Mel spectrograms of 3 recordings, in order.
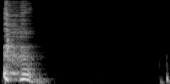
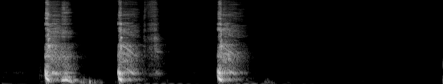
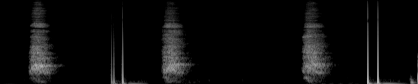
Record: {"cough_length": "1.7 s", "cough_amplitude": 32768, "cough_signal_mean_std_ratio": 0.33, "three_cough_length": "4.4 s", "three_cough_amplitude": 32768, "three_cough_signal_mean_std_ratio": 0.28, "exhalation_length": "4.2 s", "exhalation_amplitude": 20525, "exhalation_signal_mean_std_ratio": 0.33, "survey_phase": "beta (2021-08-13 to 2022-03-07)", "age": "65+", "gender": "Male", "wearing_mask": "No", "symptom_none": true, "smoker_status": "Never smoked", "respiratory_condition_asthma": false, "respiratory_condition_other": false, "recruitment_source": "REACT", "submission_delay": "2 days", "covid_test_result": "Negative", "covid_test_method": "RT-qPCR", "influenza_a_test_result": "Negative", "influenza_b_test_result": "Negative"}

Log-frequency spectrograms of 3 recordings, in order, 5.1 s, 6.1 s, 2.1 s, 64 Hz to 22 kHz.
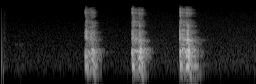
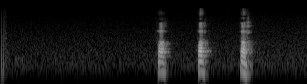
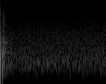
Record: {"three_cough_length": "5.1 s", "three_cough_amplitude": 9862, "three_cough_signal_mean_std_ratio": 0.3, "exhalation_length": "6.1 s", "exhalation_amplitude": 1863, "exhalation_signal_mean_std_ratio": 0.22, "cough_length": "2.1 s", "cough_amplitude": 397, "cough_signal_mean_std_ratio": 0.36, "survey_phase": "beta (2021-08-13 to 2022-03-07)", "age": "45-64", "gender": "Male", "wearing_mask": "No", "symptom_none": true, "smoker_status": "Never smoked", "respiratory_condition_asthma": false, "respiratory_condition_other": false, "recruitment_source": "REACT", "submission_delay": "2 days", "covid_test_result": "Negative", "covid_test_method": "RT-qPCR", "influenza_a_test_result": "Negative", "influenza_b_test_result": "Negative"}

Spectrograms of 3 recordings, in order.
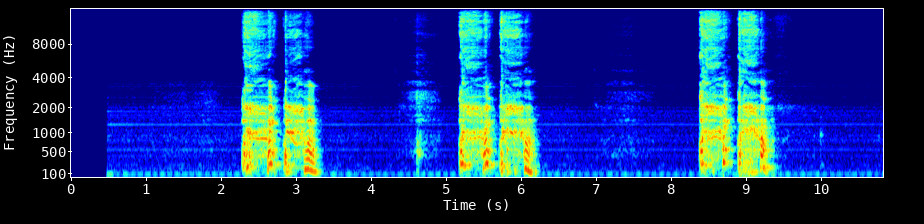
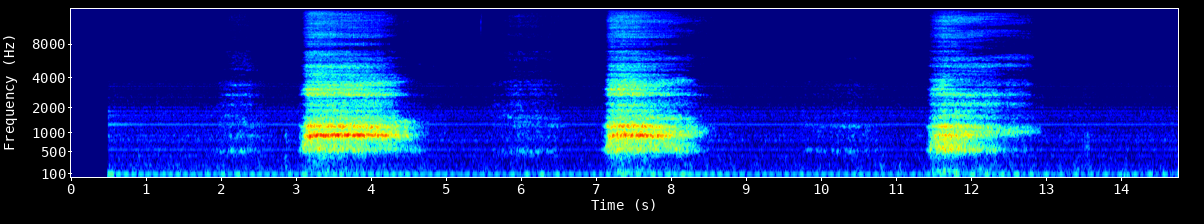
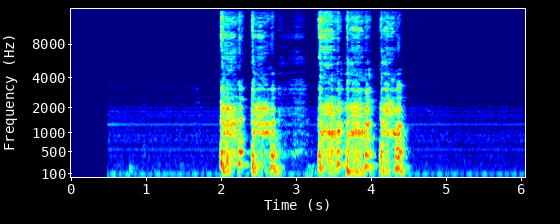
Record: {"three_cough_length": "10.8 s", "three_cough_amplitude": 32767, "three_cough_signal_mean_std_ratio": 0.42, "exhalation_length": "14.8 s", "exhalation_amplitude": 22358, "exhalation_signal_mean_std_ratio": 0.37, "cough_length": "6.1 s", "cough_amplitude": 29459, "cough_signal_mean_std_ratio": 0.45, "survey_phase": "beta (2021-08-13 to 2022-03-07)", "age": "18-44", "gender": "Male", "wearing_mask": "No", "symptom_cough_any": true, "symptom_runny_or_blocked_nose": true, "symptom_abdominal_pain": true, "symptom_diarrhoea": true, "symptom_fatigue": true, "symptom_headache": true, "symptom_change_to_sense_of_smell_or_taste": true, "symptom_other": true, "symptom_onset": "7 days", "smoker_status": "Ex-smoker", "respiratory_condition_asthma": true, "respiratory_condition_other": false, "recruitment_source": "Test and Trace", "submission_delay": "2 days", "covid_test_result": "Positive", "covid_test_method": "RT-qPCR", "covid_ct_value": 18.5, "covid_ct_gene": "ORF1ab gene"}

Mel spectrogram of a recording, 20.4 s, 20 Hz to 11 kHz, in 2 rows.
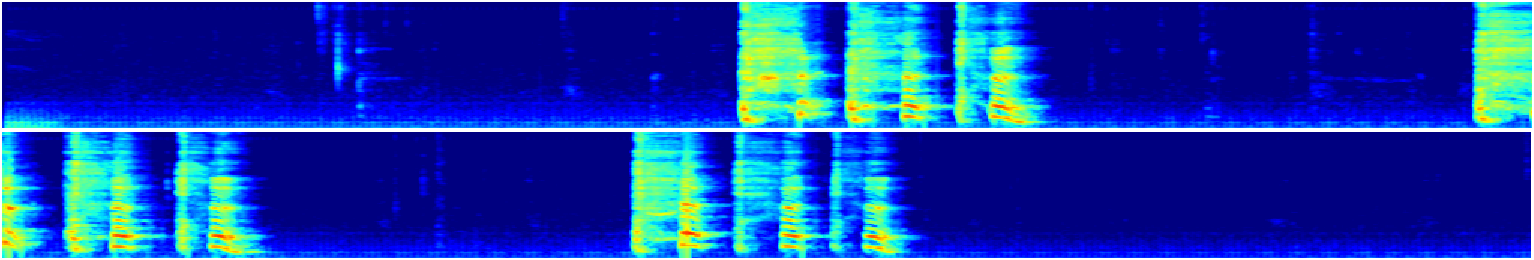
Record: {"three_cough_length": "20.4 s", "three_cough_amplitude": 32768, "three_cough_signal_mean_std_ratio": 0.31, "survey_phase": "beta (2021-08-13 to 2022-03-07)", "age": "65+", "gender": "Male", "wearing_mask": "No", "symptom_none": true, "smoker_status": "Ex-smoker", "respiratory_condition_asthma": false, "respiratory_condition_other": false, "recruitment_source": "REACT", "submission_delay": "1 day", "covid_test_result": "Negative", "covid_test_method": "RT-qPCR", "influenza_a_test_result": "Negative", "influenza_b_test_result": "Negative"}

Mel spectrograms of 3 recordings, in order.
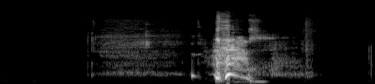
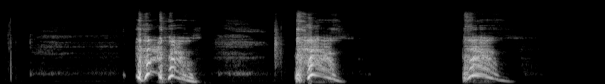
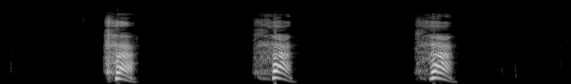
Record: {"cough_length": "3.8 s", "cough_amplitude": 32768, "cough_signal_mean_std_ratio": 0.25, "three_cough_length": "6.1 s", "three_cough_amplitude": 32767, "three_cough_signal_mean_std_ratio": 0.35, "exhalation_length": "5.7 s", "exhalation_amplitude": 32767, "exhalation_signal_mean_std_ratio": 0.26, "survey_phase": "beta (2021-08-13 to 2022-03-07)", "age": "18-44", "gender": "Male", "wearing_mask": "No", "symptom_runny_or_blocked_nose": true, "symptom_headache": true, "symptom_onset": "11 days", "smoker_status": "Ex-smoker", "respiratory_condition_asthma": false, "respiratory_condition_other": false, "recruitment_source": "REACT", "submission_delay": "2 days", "covid_test_result": "Positive", "covid_test_method": "RT-qPCR", "covid_ct_value": 28.0, "covid_ct_gene": "E gene", "influenza_a_test_result": "Negative", "influenza_b_test_result": "Negative"}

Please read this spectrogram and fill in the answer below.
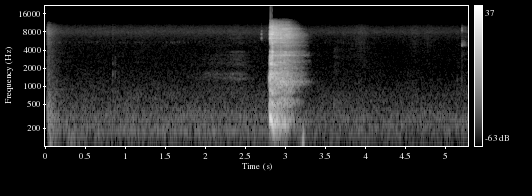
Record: {"cough_length": "5.3 s", "cough_amplitude": 24316, "cough_signal_mean_std_ratio": 0.16, "survey_phase": "beta (2021-08-13 to 2022-03-07)", "age": "45-64", "gender": "Male", "wearing_mask": "No", "symptom_sore_throat": true, "smoker_status": "Never smoked", "respiratory_condition_asthma": false, "respiratory_condition_other": false, "recruitment_source": "REACT", "submission_delay": "8 days", "covid_test_result": "Negative", "covid_test_method": "RT-qPCR", "influenza_a_test_result": "Negative", "influenza_b_test_result": "Negative"}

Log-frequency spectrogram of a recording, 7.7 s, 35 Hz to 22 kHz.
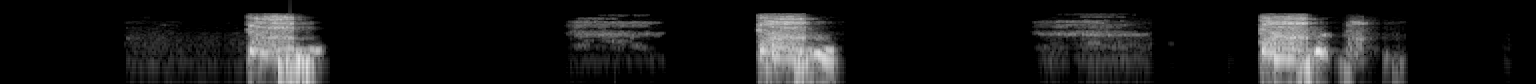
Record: {"three_cough_length": "7.7 s", "three_cough_amplitude": 31225, "three_cough_signal_mean_std_ratio": 0.31, "survey_phase": "beta (2021-08-13 to 2022-03-07)", "age": "18-44", "gender": "Female", "wearing_mask": "No", "symptom_runny_or_blocked_nose": true, "symptom_shortness_of_breath": true, "symptom_fatigue": true, "symptom_fever_high_temperature": true, "symptom_headache": true, "symptom_change_to_sense_of_smell_or_taste": true, "symptom_loss_of_taste": true, "smoker_status": "Never smoked", "respiratory_condition_asthma": false, "respiratory_condition_other": true, "recruitment_source": "Test and Trace", "submission_delay": "2 days", "covid_test_result": "Positive", "covid_test_method": "RT-qPCR", "covid_ct_value": 21.0, "covid_ct_gene": "N gene", "covid_ct_mean": 21.5, "covid_viral_load": "86000 copies/ml", "covid_viral_load_category": "Low viral load (10K-1M copies/ml)"}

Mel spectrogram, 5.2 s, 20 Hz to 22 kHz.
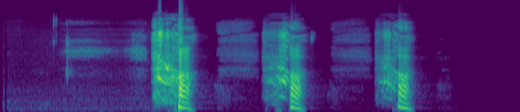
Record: {"exhalation_length": "5.2 s", "exhalation_amplitude": 32768, "exhalation_signal_mean_std_ratio": 0.28, "survey_phase": "beta (2021-08-13 to 2022-03-07)", "age": "45-64", "gender": "Male", "wearing_mask": "No", "symptom_none": true, "smoker_status": "Ex-smoker", "respiratory_condition_asthma": true, "respiratory_condition_other": false, "recruitment_source": "REACT", "submission_delay": "2 days", "covid_test_result": "Negative", "covid_test_method": "RT-qPCR", "influenza_a_test_result": "Negative", "influenza_b_test_result": "Negative"}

